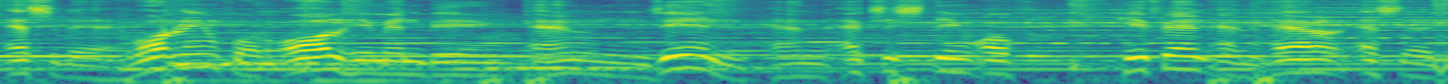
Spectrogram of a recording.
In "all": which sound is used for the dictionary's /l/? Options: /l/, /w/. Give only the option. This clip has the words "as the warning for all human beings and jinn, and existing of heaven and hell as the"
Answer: /l/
